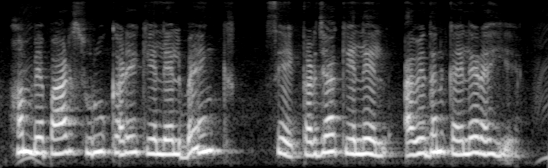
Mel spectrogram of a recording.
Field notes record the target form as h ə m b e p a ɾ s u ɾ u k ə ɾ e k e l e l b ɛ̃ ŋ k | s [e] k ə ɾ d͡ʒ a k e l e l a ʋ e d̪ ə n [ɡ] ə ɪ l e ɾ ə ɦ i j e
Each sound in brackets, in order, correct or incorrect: correct, incorrect: k

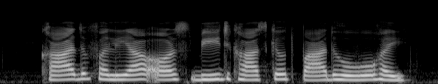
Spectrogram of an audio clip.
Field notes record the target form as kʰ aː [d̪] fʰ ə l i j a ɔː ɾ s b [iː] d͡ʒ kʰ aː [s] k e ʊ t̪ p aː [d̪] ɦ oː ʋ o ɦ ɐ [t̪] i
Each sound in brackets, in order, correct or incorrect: correct, correct, correct, correct, incorrect: none

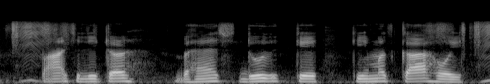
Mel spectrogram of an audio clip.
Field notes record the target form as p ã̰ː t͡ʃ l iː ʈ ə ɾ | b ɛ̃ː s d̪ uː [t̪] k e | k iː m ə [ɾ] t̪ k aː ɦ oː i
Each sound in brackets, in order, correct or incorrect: incorrect: d̪, incorrect: none

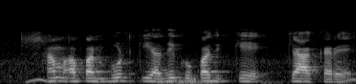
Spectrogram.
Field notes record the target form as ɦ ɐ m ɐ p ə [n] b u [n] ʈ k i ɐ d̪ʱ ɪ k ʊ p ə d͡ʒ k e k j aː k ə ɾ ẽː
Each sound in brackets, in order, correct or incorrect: correct, incorrect: none

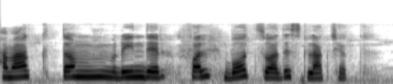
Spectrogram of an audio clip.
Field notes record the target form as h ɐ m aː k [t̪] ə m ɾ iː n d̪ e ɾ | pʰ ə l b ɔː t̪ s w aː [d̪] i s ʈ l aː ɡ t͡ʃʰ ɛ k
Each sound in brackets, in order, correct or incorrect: correct, correct

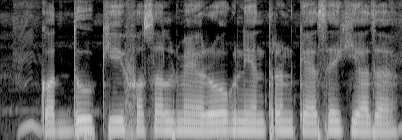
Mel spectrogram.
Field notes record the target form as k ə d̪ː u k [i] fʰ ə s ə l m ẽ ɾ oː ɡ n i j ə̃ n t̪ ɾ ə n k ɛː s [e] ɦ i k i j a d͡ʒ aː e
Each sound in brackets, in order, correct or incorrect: correct, correct

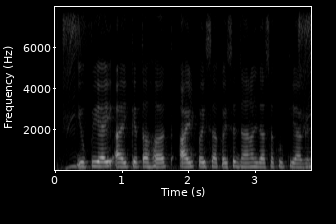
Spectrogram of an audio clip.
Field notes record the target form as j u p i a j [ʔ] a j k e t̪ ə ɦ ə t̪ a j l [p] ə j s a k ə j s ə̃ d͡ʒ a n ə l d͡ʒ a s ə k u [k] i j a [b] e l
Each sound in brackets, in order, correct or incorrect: correct, correct, correct, incorrect: ɡ

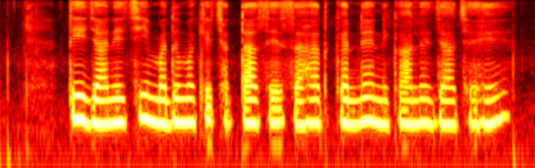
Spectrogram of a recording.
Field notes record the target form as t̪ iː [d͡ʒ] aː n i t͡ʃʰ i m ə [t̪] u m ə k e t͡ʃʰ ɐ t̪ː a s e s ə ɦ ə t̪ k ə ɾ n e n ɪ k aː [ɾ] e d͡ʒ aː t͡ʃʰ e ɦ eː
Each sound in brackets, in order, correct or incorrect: correct, incorrect: d̪, incorrect: l

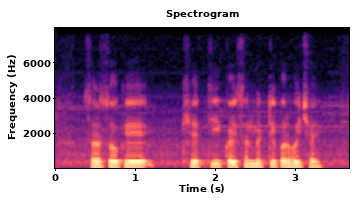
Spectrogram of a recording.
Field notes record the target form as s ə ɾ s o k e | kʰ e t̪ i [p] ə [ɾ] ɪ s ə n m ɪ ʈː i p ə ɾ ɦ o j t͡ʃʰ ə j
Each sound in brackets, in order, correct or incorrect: incorrect: k, incorrect: none

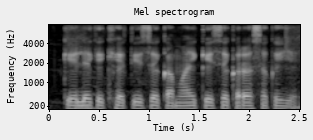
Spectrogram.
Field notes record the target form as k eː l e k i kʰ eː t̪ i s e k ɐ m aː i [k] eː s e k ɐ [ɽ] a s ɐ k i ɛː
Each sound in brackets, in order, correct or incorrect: correct, incorrect: ɾ

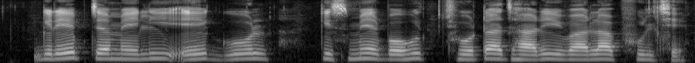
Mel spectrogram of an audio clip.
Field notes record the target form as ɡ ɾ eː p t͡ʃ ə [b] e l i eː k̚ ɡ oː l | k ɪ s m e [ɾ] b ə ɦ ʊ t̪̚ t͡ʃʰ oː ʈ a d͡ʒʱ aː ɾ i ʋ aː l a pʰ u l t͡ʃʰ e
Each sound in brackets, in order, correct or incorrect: incorrect: m, correct

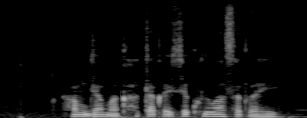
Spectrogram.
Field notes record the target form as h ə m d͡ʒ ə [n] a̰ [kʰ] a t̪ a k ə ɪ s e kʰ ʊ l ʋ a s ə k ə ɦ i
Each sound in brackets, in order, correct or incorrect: incorrect: m, correct

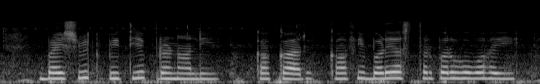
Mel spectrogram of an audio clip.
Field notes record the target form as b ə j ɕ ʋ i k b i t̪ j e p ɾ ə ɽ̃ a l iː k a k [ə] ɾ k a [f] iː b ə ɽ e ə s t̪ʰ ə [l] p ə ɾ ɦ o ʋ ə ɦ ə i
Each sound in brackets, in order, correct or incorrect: incorrect: a, correct, incorrect: ɾ

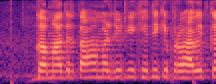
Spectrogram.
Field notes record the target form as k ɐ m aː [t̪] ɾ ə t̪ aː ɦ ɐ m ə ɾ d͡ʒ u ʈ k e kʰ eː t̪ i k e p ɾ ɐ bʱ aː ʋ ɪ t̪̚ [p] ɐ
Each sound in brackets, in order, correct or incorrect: incorrect: d̪, incorrect: k

